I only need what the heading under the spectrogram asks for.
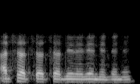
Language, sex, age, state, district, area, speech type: Bodo, male, 18-30, Assam, Chirang, urban, conversation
